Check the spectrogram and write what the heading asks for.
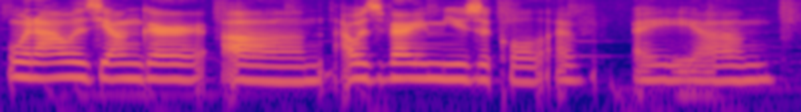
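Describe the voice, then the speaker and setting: A woman's voice: mid-range voice, flat delivery, normal speed, creaky, smooth, lo-fi sound. A woman from Egypt on a radio talk show, telling reflective stories with many fillers. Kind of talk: casual radio chat.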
